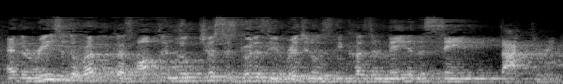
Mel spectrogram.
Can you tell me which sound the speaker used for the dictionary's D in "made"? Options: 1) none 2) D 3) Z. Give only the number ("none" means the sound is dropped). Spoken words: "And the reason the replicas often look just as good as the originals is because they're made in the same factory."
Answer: 2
